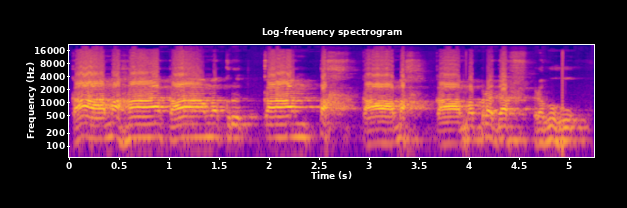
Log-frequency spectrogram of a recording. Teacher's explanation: काम प्रदाह के आगे प्रभु का प आया हुआ है, इसलिए विसर्ग की जगह पर हम हल्का सा फ ऐसा उच्चारण करेंगे।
